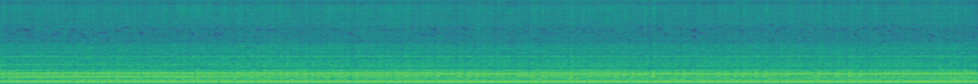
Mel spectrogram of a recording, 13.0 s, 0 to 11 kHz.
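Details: 1969/70 Sears snowmobile, single-cylinder Kohler two-stroke, sat outside a year, first run after revival: continuous buzzy fairly high thin idle, little low burble; owner says it's sucking air, running lean.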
